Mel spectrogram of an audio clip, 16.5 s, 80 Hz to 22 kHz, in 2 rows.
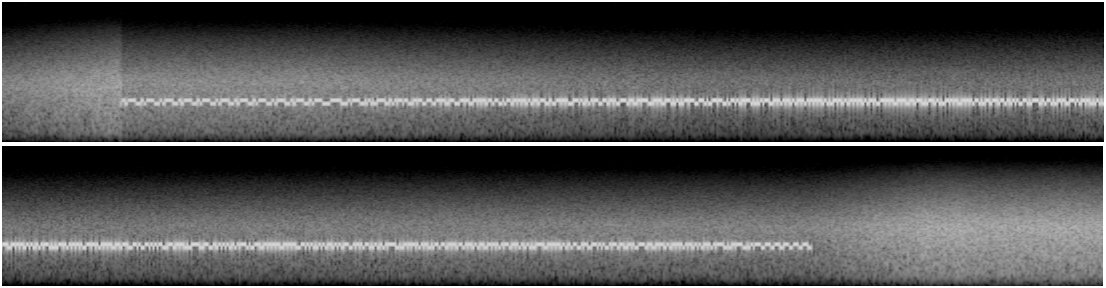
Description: NAVTEX (SITOR-B), 100 baud, 170 Hz shift, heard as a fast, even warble, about 1360 Hz centre, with radio static. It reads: ZCZC GA39 NAV WARNING 104. BUOY IN PSN 19-02N 003-15E UNLIT. NNNN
